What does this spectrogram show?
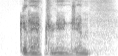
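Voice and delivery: soft, hushed whisper. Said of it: "are you whispering?".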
